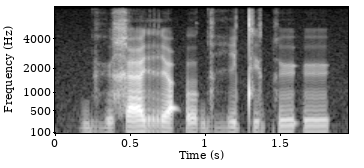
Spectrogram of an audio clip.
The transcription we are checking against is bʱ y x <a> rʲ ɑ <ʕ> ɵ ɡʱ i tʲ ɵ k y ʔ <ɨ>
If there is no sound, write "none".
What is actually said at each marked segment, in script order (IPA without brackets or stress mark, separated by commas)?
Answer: æ, ʔ, y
